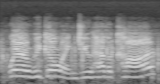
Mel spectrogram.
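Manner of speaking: urgent and alarmed; rushed, anxious questions. Acted. Fleeing police, urgent questions.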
